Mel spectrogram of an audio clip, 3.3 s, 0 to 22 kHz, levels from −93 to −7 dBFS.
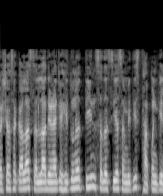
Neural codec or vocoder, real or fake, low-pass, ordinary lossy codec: none; real; none; none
